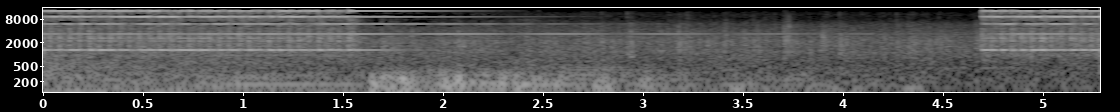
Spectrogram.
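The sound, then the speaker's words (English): A telephone ringing: a bright, sustained ring sounds, breaks off for a few seconds, then starts again, over a low rumbling background. “Valerie quickly makes her way down the stairs towards the phone.”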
